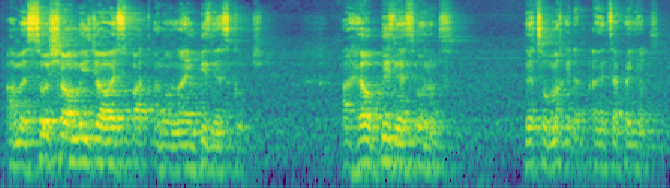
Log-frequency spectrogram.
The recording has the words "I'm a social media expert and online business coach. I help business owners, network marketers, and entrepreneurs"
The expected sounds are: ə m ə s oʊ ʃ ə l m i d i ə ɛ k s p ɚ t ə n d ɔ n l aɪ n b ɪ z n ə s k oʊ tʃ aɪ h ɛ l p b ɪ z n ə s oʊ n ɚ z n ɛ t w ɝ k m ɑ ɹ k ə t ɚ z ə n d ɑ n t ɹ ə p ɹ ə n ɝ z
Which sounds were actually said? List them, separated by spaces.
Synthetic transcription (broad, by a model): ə m ə s oʊ ʃ ə l m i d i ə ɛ s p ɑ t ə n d ɔ n l aɪ n b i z n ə s k oʊ tʃ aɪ h ɛ l p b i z n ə s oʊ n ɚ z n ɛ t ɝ m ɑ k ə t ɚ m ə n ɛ n t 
